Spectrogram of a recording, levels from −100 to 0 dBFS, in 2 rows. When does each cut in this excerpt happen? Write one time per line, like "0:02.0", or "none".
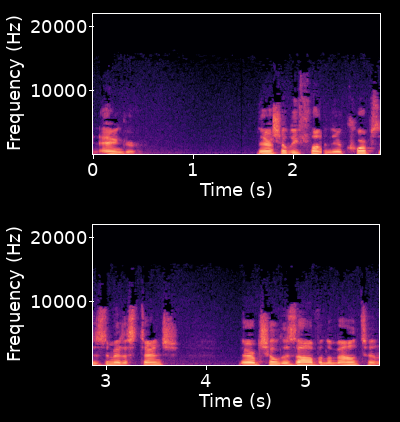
0:01.8
0:02.3
0:04.5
